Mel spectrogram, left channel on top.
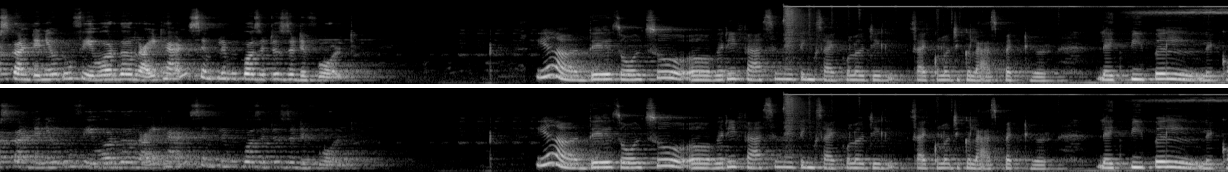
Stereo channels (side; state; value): right; quieter; 3.3 dB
